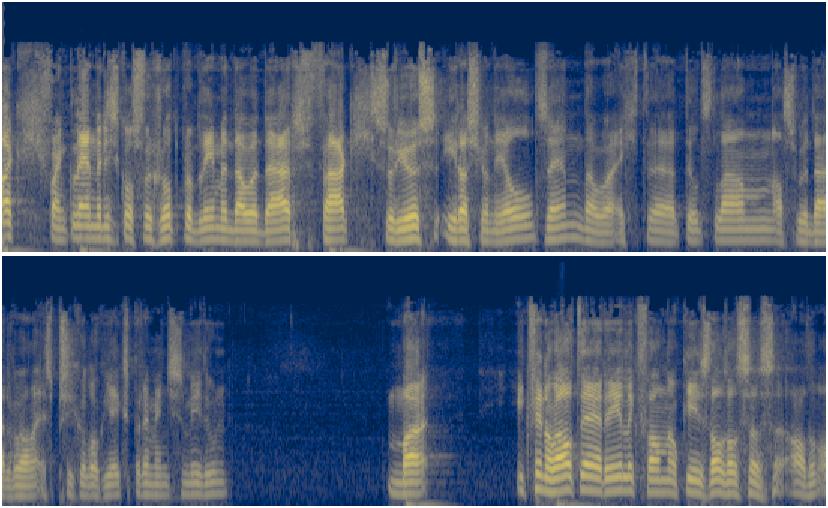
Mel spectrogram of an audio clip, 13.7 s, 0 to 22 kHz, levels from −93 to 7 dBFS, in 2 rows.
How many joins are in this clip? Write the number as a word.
zero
